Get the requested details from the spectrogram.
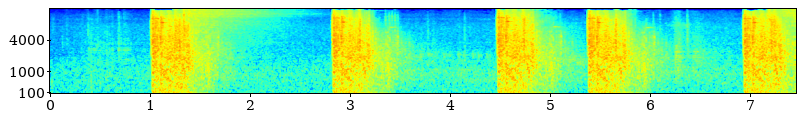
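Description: A pistol fires several shots in quick bursts.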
